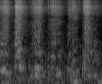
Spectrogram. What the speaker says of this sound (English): that's when you're going to want to come in with your precision sanding stick, and you can get these edges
